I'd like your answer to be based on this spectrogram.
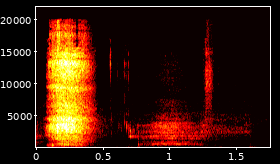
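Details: Sneeze during a reading of the poem The Raven: one sharp, hissing sneeze burst followed by a soft breath and a faint murmur; an ordinary sneeze.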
